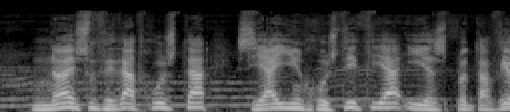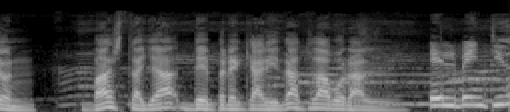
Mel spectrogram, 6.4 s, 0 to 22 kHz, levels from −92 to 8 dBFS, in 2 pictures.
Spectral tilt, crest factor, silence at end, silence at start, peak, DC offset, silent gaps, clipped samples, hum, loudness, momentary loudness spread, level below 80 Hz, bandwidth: -6 dB/octave; 16 dB; 0 s; 0 s; -8 dBFS; under 0.1%; none; under 0.1%; none; -24 LUFS; 5 LU; -56 dBFS; 14.5 kHz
